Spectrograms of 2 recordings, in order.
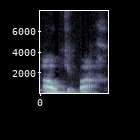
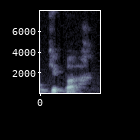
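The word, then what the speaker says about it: kippah: Então, quando você visita Israel, então você vai descobrir o que nós chamamos de al-kippar, ou kippar, que seria a pronúncia melhor, que é colocado sobre a cabeça dos homens para a oração, também compondo os seus objetos de oração.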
